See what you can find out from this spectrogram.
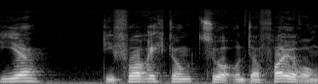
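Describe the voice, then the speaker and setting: The tone is dark and mellow. The pace is very slow. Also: man. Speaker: film narrator. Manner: measured, sober, matter-of-fact, formal.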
